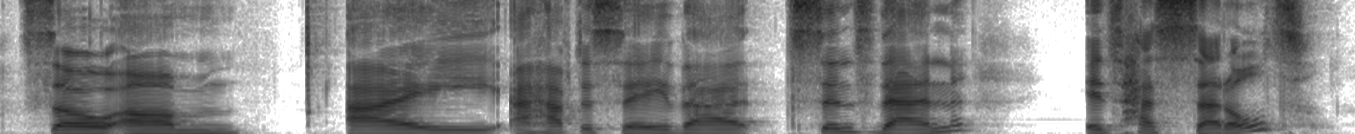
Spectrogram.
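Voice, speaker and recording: A woman with a New Jersey accent speaks at a very slow pace and a fairly low pitch. Her intonation is fairly even, on a very clean recording with a silent background. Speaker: title agency owner. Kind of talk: podcast interview.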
